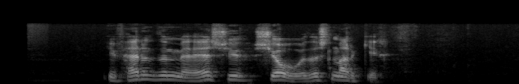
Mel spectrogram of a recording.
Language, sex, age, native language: Icelandic, male, 70-79, Icelandic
